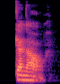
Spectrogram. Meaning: plural of canard
- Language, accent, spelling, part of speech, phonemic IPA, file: French, Canada, canards, noun, /ka.naʁ/, LL-Q150 (fra)-canards.wav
